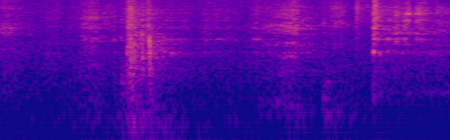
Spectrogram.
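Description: Sawn juniper wood strips knocking and clattering against one another as they are handled in a stack: one clear wooden knock about two-thirds of a second in, then a few lighter clicks near the end.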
